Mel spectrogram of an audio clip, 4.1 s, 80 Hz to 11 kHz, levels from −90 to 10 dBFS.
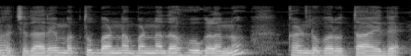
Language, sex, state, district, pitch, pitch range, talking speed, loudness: Kannada, male, Karnataka, Bidar, 130 Hz, 130-135 Hz, 100 wpm, -14 LUFS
